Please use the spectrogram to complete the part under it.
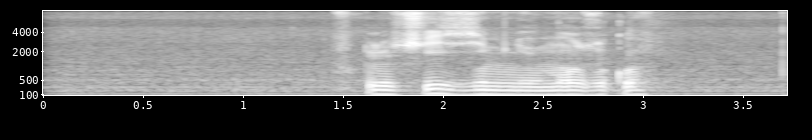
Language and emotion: Russian, neutral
